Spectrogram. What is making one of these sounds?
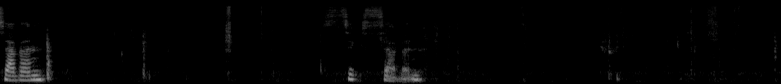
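Paper banknotes crinkle and rustle as they are counted.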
